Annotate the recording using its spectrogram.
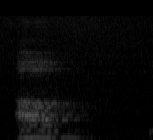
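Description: A man's voice holding one drawn-out vowel at a steady pitch for about a second, like a hesitation 'eee', starting a quarter second in. Then it fades to quiet room tone.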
